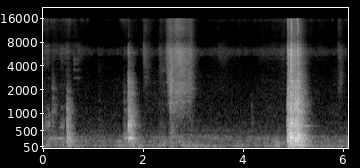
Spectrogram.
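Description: Kitchen handling noises on a countertop: a few light knocks, a short swish, and a louder thump about five seconds in.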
